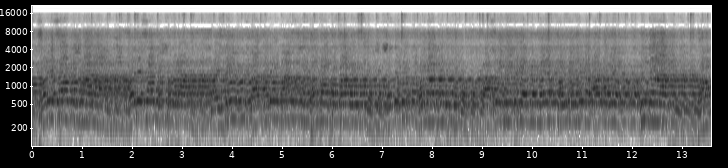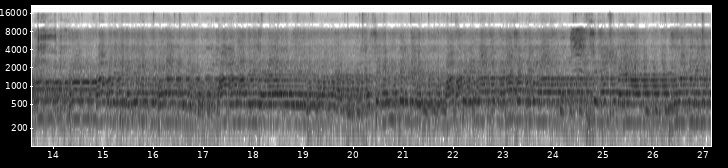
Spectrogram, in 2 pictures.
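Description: A group of men chant together in a steady rhythm.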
